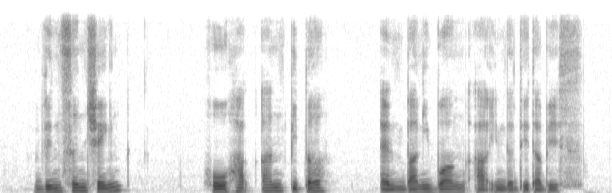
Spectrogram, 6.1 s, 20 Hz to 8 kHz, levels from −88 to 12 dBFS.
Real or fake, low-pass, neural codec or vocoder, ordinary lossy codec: real; 7.2 kHz; none; none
